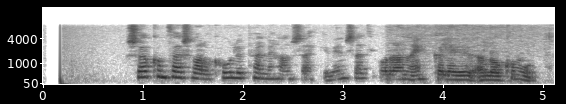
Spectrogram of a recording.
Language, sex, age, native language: Icelandic, female, 60-69, Icelandic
